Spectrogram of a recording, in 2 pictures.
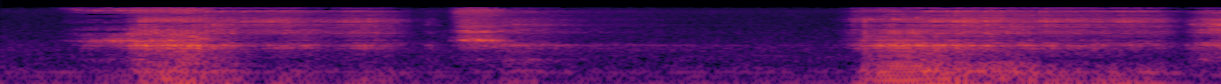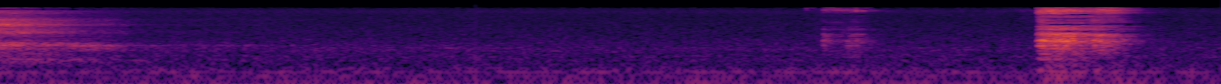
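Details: Loud, rough snoring from a very tired sleeper, with low rumbling on the breath, quieter pauses and a few short snorts.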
